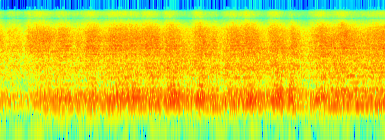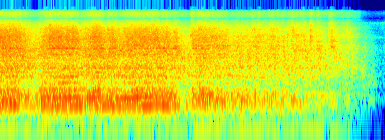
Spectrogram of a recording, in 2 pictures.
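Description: Fires straight up and pulls through strong even revs with a deep steady rumble, no knocks or misses, then shuts off cleanly.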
